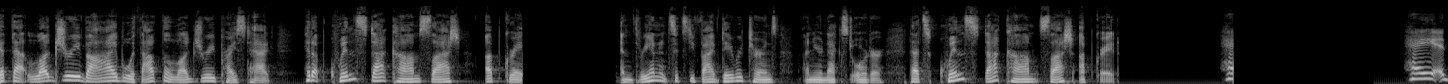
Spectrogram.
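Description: It's a speech clip with a video or display buzz running under it the whole way: a 50 Hz field-rate buzz with hash on top and a thin 15.6 kHz line tone, sitting roughly 40 dB below the speech. That's a screen or video cable coupling into the audio path. There are also two stream reconnects. At 5.22 s the audio drops out for 0.89 s, and when it returns at 6.17 s it has jumped ahead by roughly a second. At 12.33 s it goes silent for 1.36 s, then resumes around 14.17 s about 0.48 s earlier than where it broke off, so a bit of speech repeats.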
